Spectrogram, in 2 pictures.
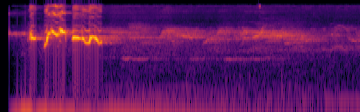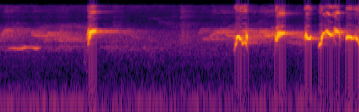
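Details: Red-whiskered bulbul singing in the wild-song style with long phrases: short bursts of bubbly, rapidly warbled notes at the start, middle and end, with a quieter bird twittering in between.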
